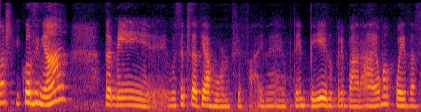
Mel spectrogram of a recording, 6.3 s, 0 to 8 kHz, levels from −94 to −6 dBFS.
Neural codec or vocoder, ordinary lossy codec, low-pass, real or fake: codec, 16 kHz, 1.1 kbps, Voila-Tokenizer; none; none; fake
